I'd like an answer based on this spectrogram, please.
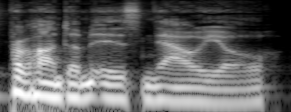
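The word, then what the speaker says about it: Pabandom iš naujo: Well, I learned that it is Pabandom is now, yo. They actually said it on the show this time. So I have known for a solid year that I've been mispronouncing that, and I just leaned into it.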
